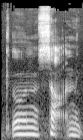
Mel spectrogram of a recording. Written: k'iwinsa'n

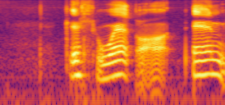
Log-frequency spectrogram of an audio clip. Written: kiLwee-q' 'a't'een

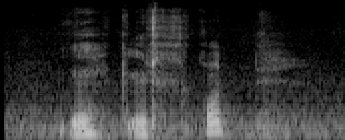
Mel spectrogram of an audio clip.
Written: yehk'iLqot'

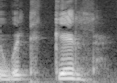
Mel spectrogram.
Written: witgiL

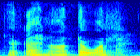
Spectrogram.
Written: yiq'eh-naadiwul

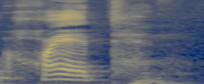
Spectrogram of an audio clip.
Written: xweedi

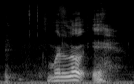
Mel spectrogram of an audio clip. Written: wiloy'

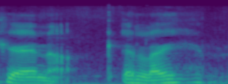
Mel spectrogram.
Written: jeena'k'ilay

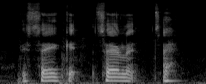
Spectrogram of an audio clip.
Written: k'iseege' seelin-ts'eh

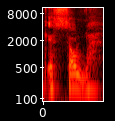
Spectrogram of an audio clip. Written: k'isol

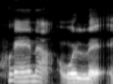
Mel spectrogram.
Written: wheena'wile'

